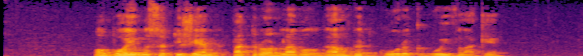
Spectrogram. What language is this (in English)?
Mari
